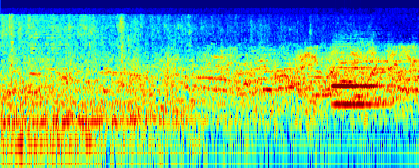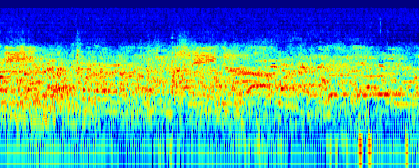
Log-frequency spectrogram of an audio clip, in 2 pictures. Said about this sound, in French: Il sort du métro à Montparnasse. Là aussi, café plein de monde, gens dans les rues.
